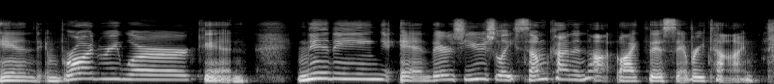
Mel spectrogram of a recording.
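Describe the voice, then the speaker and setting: Speaking at a very slow pace, a woman with a fairly high pitch uses lively intonation. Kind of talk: tutorial. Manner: casual.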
